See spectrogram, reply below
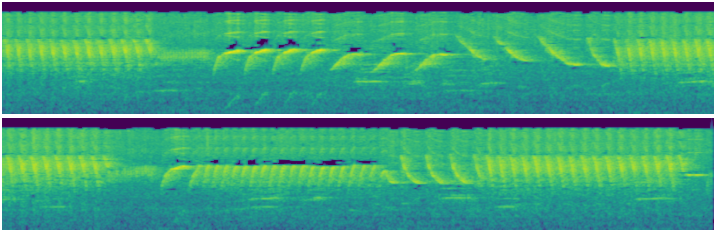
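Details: Chatty canary delivering a rolling song meant to get other canaries singing: long even buzzy rolls alternate with clusters of quick descending whistled sweeps, the pattern repeating over several phrases.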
